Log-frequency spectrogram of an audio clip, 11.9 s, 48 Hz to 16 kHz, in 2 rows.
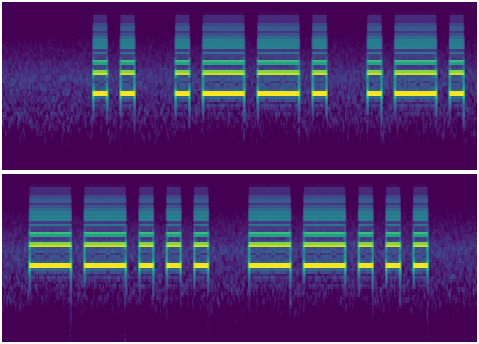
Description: Morse code, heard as electronic beeps, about 7 wpm, 670 Hz. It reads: IPR77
